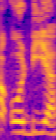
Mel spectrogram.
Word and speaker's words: ओडिया: और 96 संशोधन के तहत जो ये बोला गया कि ओरिया जो है उसको प्रोनाउंस किया जाएगा ओडिया के रूप में।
